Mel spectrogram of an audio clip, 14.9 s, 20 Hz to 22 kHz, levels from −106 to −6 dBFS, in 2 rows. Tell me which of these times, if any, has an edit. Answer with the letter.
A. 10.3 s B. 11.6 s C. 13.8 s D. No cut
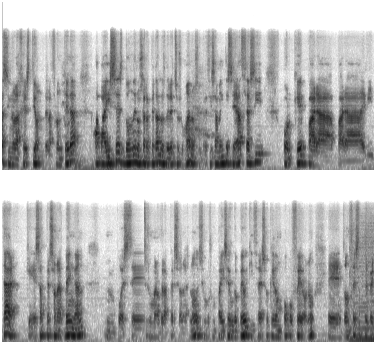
A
